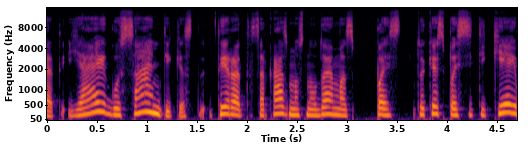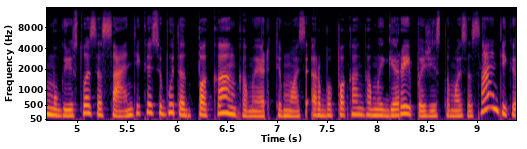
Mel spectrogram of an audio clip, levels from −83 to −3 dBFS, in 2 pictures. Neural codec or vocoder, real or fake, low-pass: vocoder, 44.1 kHz, 128 mel bands every 512 samples, BigVGAN v2; fake; 14.4 kHz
